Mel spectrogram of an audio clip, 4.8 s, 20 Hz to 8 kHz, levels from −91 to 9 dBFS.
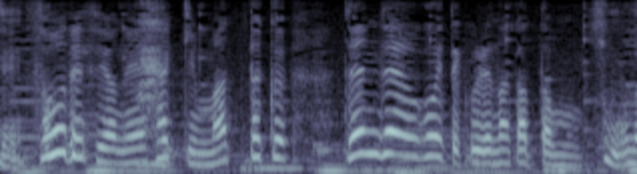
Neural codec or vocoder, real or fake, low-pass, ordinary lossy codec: none; real; none; none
